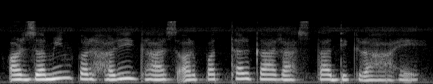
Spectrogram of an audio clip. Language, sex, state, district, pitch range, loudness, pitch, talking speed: Hindi, female, Sikkim, Gangtok, 215-235 Hz, -17 LUFS, 225 Hz, 165 wpm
